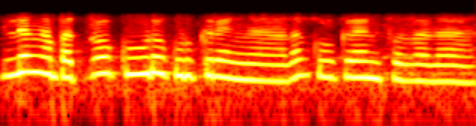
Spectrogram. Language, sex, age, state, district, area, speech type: Tamil, male, 18-30, Tamil Nadu, Tiruchirappalli, rural, conversation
